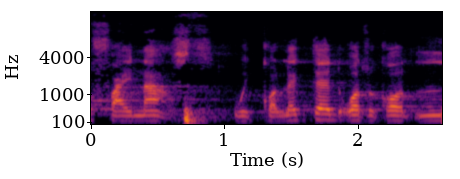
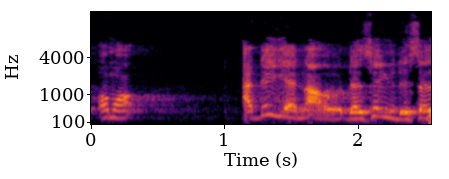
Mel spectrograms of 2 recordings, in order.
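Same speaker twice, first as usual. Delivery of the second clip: higher, louder Pidgin exclamation; excited call; 5 semitones higher, 6 dB louder than usual. Retold or imitated. Phoning his friend about the screens, excited and louder. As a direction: call out eagerly, voice up.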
